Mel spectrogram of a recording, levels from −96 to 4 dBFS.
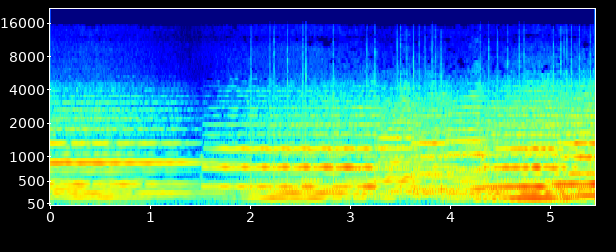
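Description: From 2.01 s to 5.41 s, something outside the audio path, likely electrical interference from nearby equipment or a faulty connection or power supply, keeps injecting short pulses into the signal. The result is a train of clicks: around thirty near-identical pops at roughly 8.8 per second, spaced unevenly rather than ticking steadily. They peak about 10 dB above the underlying sound, so they stand out as a ragged popping that carries through to the end of the clip.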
